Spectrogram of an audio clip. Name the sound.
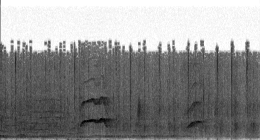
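audience applause and cheers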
